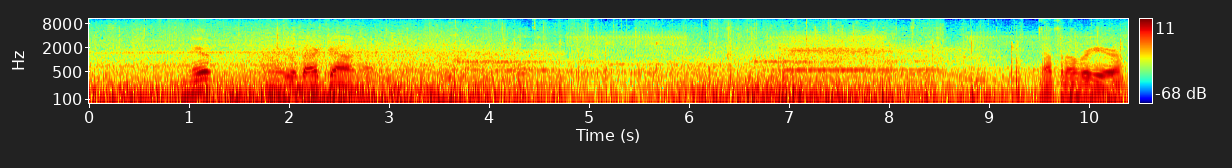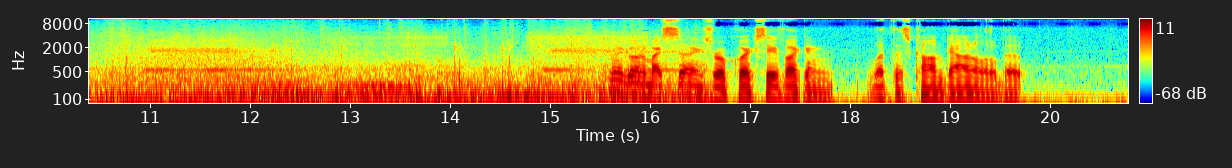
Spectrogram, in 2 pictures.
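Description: A young man talks through a headset microphone.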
